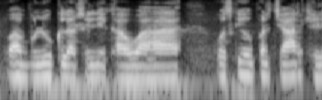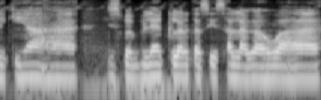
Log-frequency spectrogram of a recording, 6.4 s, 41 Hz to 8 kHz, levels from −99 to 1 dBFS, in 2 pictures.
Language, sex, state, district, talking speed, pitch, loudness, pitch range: Hindi, male, Jharkhand, Garhwa, 195 wpm, 130 Hz, -18 LUFS, 125-135 Hz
